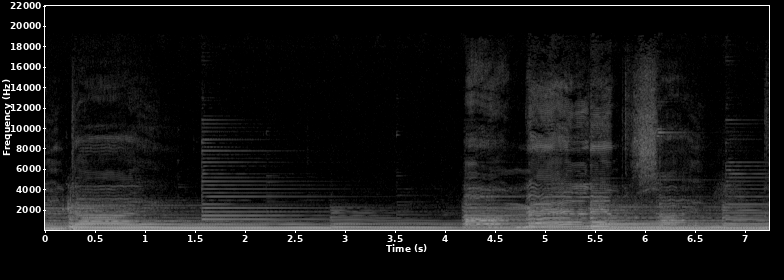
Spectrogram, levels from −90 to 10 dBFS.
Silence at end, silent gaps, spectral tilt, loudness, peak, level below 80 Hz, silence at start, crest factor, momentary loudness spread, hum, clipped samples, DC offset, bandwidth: 0 s; none; -6.5 dB/octave; -34 LUFS; -20 dBFS; -40 dBFS; 0 s; 14 dB; 7 LU; none; under 0.1%; under 0.1%; 18.5 kHz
